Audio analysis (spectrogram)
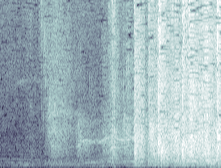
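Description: An audience breaks into applause, starting faint and quickly swelling into dense, steady clapping from many hands by the end.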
